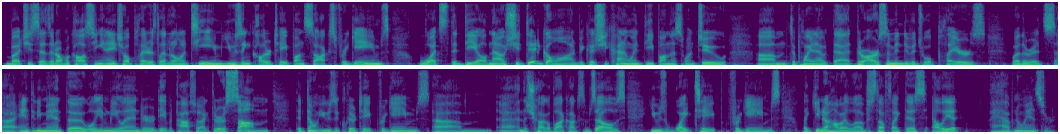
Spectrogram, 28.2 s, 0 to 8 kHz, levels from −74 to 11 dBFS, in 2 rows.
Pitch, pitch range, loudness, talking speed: 100 Hz, 95-110 Hz, -20 LUFS, 200 wpm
